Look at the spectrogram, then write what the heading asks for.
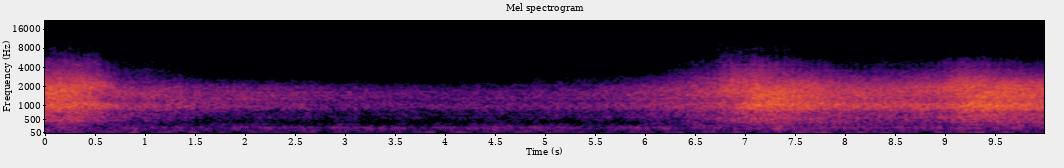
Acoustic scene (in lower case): street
